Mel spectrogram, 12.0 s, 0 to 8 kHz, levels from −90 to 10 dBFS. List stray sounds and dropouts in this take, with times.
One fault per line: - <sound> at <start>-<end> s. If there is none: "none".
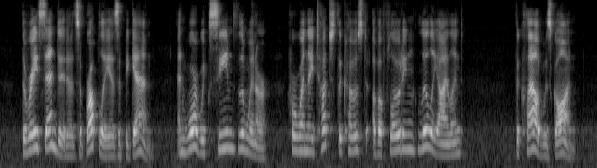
none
